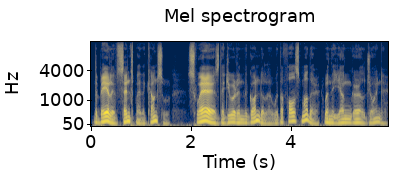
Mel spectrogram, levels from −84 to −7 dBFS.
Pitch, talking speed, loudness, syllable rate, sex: 100 Hz, 230 wpm, -19 LUFS, 5.8 syllables/s, male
